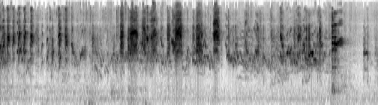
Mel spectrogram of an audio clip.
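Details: Budgerigars in a colony chirping together: a dense, continuous mix of high, scratchy chirps and warbling notes with frequent louder squeaks and little pause.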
